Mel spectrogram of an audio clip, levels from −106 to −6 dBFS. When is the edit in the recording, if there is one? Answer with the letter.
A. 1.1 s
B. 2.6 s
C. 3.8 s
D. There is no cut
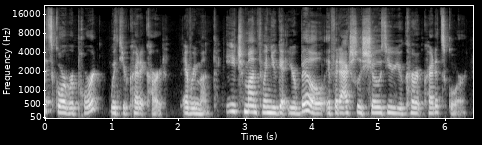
B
